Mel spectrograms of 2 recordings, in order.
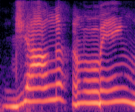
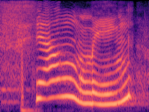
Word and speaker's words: Xiangling: It's not Zhongling, Maxor. It is Xiangling, not Zhongling, okay?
